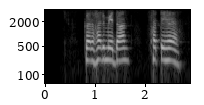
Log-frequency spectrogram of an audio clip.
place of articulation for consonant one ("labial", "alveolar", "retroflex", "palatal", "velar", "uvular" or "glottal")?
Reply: velar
